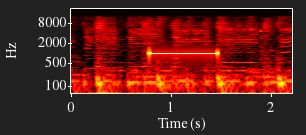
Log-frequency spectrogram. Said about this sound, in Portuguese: Por favor, deixe uma mensagem depois do sinal.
